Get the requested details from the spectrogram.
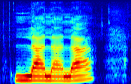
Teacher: by l we mean clear apical a lateral approximant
